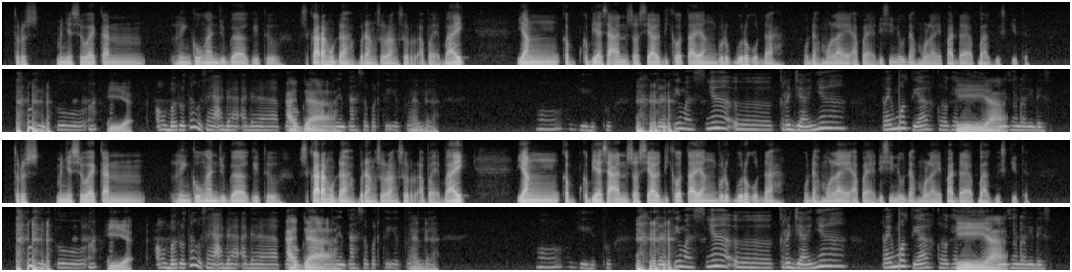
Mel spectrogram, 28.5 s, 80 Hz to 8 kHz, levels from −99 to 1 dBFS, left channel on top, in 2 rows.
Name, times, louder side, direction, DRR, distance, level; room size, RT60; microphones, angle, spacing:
voice 1, 0.2-0.5 0.7-1.9 2.3-3.7 4.0-6.2 6.9-10.4 10.7-13.5 14.4-14.6 15.6-16.0 18.0-18.6 19.7-20.1 22.7-23.0 26.9-27.6, right 2 dB, 60° right, 2.0 m, -28 dB
voice 2, 14.6-15.7 16.3-20.0 21.4-22.4 22.9-25.5 26.0-28.2, right 1 dB, 25° right, 4.0 m, -38 dB
head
